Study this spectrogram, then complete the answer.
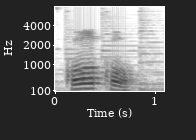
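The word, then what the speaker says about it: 高校: You want to say koko, koko, which means high school, and you just pronounce koko, koko, which means here.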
